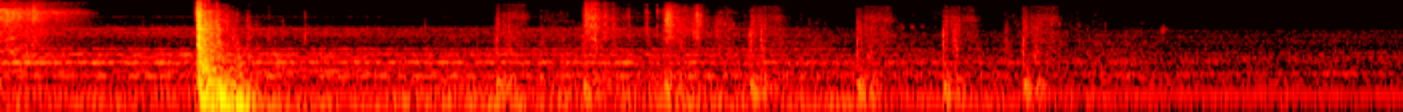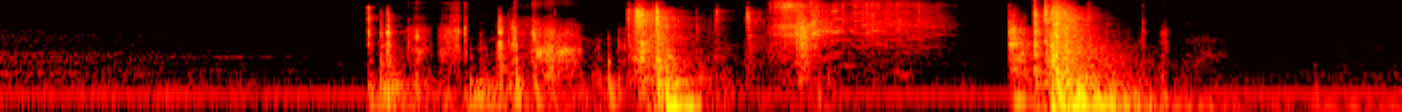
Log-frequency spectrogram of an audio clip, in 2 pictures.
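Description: A wooden door shuts with a heavy thud.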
